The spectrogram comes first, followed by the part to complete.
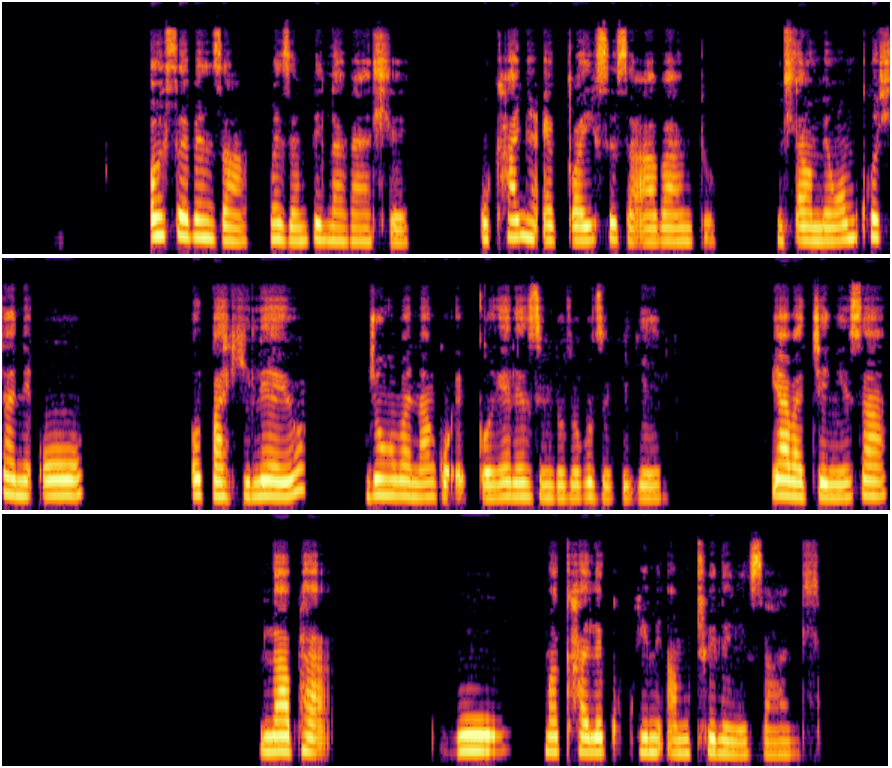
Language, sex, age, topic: North Ndebele, female, 18-24, health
